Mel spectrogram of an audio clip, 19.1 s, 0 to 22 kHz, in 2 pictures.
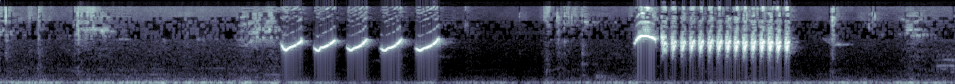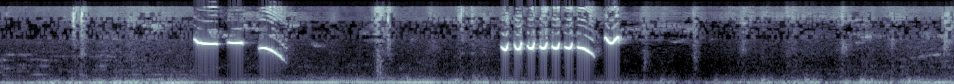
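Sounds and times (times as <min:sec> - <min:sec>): steady low rumble: 0:00.0 - 0:19.0
bird trill: 0:02.4 - 0:04.6, 0:06.3 - 0:09.4, 0:11.4 - 0:12.8, 0:14.4 - 0:16.6
rising bird whistles: 0:14.6 - 0:15.8.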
